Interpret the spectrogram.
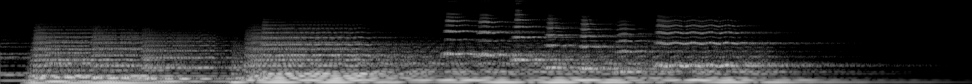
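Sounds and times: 
square pad on a Korg MSC-12S synth: 0.2 - 8.2.

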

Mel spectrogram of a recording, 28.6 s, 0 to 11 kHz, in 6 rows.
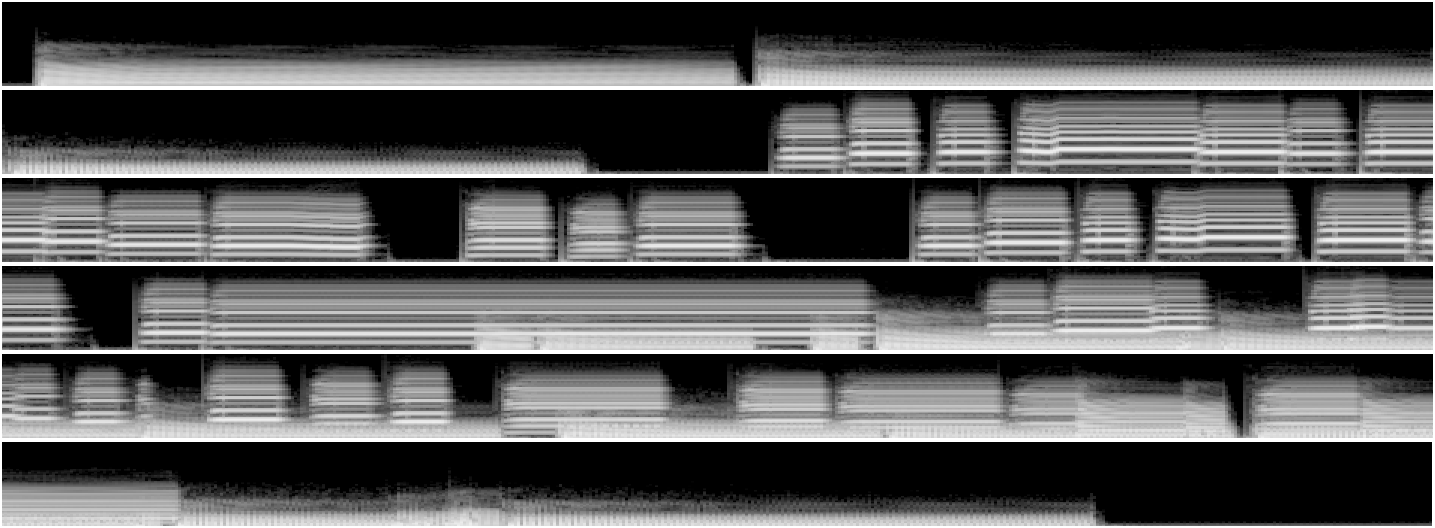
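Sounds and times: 
fretless bass: 0.1 - 6.8, 15.8 - 27.6
keyboard: 0.1 - 6.8, 7.4 - 27.6
harmonica: 7.4 - 24.5.

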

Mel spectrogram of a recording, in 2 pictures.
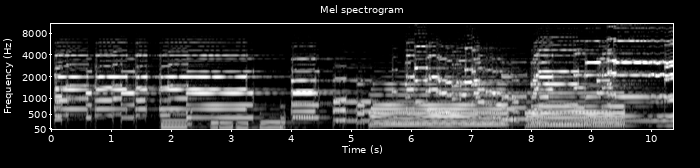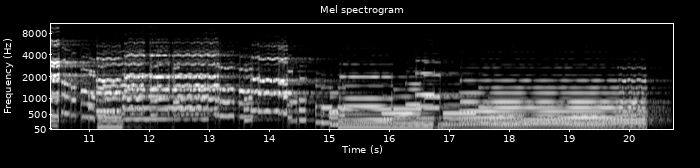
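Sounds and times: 
Korg M1 synthesizer organ: 0.1 - 20.7.

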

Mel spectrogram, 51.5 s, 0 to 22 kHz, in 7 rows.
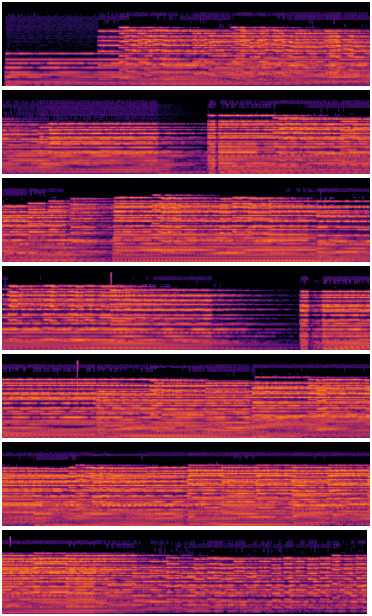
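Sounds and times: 
Korg M1 synthesizer pipe organ: 0.0 - 51.4.

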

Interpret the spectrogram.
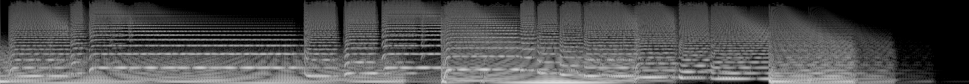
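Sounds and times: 
brass fanfare: 0.1 - 8.6.

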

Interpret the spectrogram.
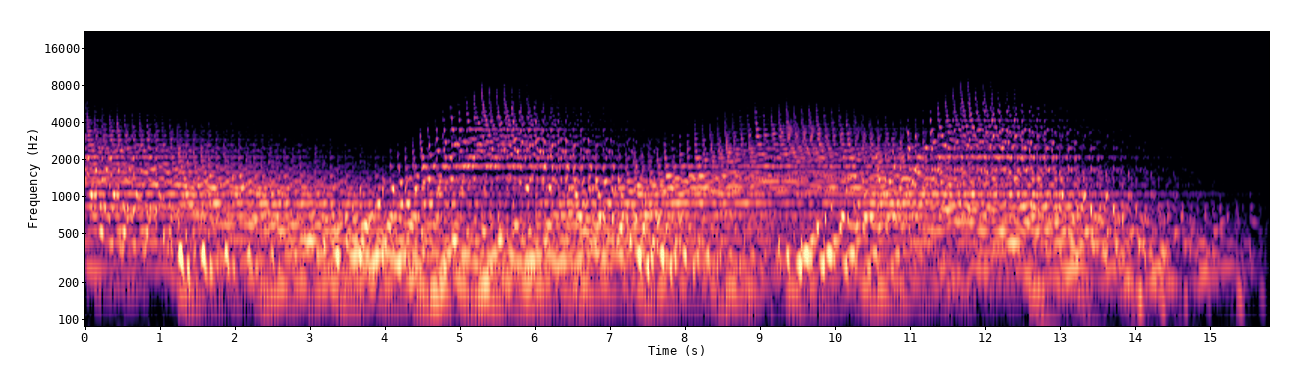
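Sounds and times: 
synthesizer arpeggios: 0.2 - 14.9.

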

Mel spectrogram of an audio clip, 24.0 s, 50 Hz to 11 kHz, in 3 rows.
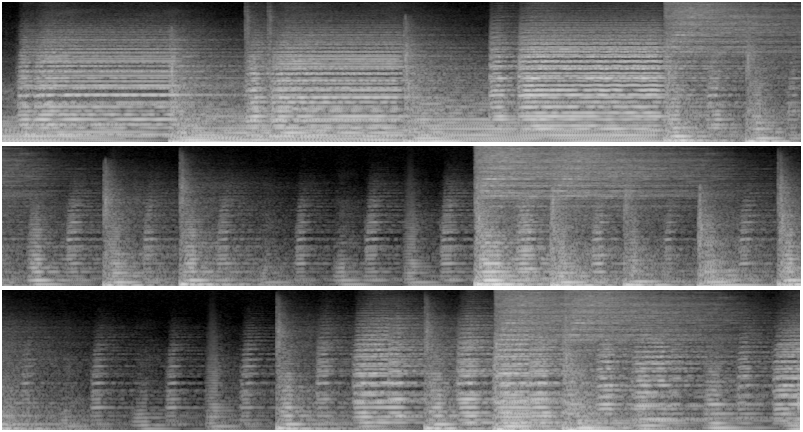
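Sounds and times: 
orchestra playing: 0.2 - 23.9.

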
